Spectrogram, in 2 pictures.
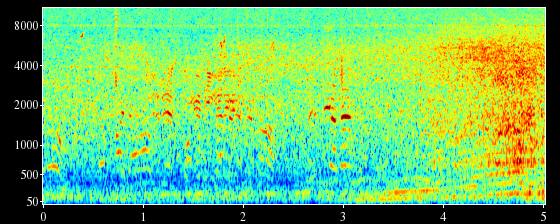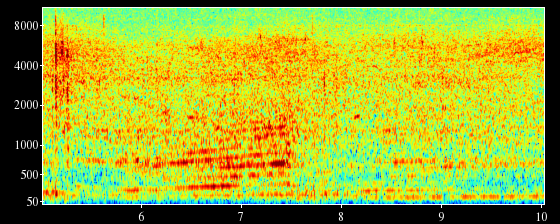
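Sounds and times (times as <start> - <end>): vehicle engine accelerating: 2.6 - 10.0.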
